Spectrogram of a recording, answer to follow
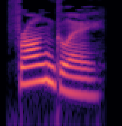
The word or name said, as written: franglais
